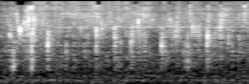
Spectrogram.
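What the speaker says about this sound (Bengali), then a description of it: "দিয়ে চিকেনটা একটু ভাজা ভাজা হবে" Chicken pieces fry in a pan, a soft close sizzle with light irregular crackling bursts over a short stretch, with no voices.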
